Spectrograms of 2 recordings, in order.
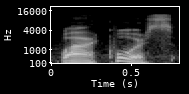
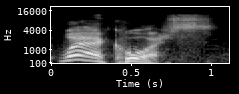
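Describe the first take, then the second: First: Softer, modest assent; mild agreement. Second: High, slow, delighted assent; eager agreement. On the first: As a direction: agree readily but gently. Florist gratefully agrees, first take. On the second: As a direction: swoop up high and draw it out. Florist repeats it with more enthusiasm. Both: Acted.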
